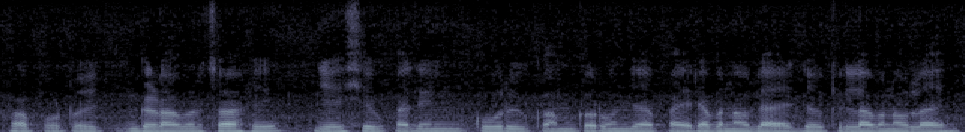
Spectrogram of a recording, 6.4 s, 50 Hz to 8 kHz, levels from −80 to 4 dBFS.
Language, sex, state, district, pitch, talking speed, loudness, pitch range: Marathi, male, Maharashtra, Dhule, 135 Hz, 165 wpm, -34 LUFS, 130-135 Hz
